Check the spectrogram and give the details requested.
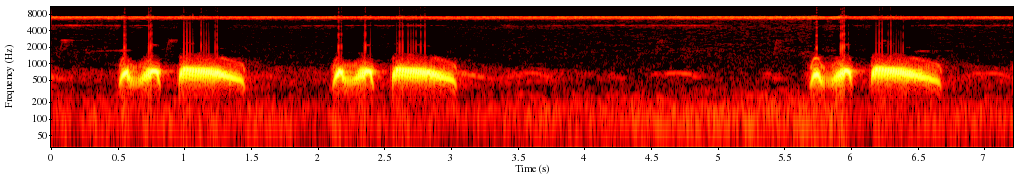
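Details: Spotted dove lure call for drawing in wild doves: three phrases of low cooing, each a quick doubled coo then a longer drawn-out falling coo, separated by pauses of about two seconds, over a faint steady high tone.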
